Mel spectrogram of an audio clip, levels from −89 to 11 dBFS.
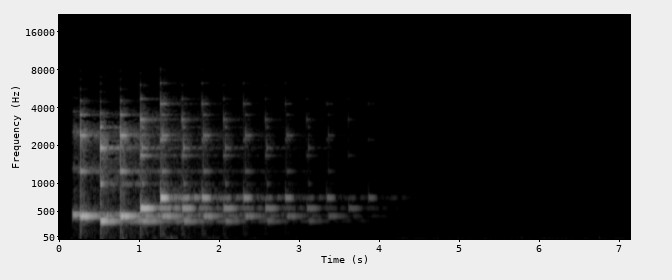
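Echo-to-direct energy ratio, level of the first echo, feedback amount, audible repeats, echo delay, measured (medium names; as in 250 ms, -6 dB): -11.5 dB, -12.5 dB, 49%, 4, 520 ms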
